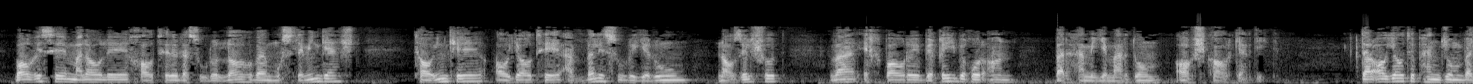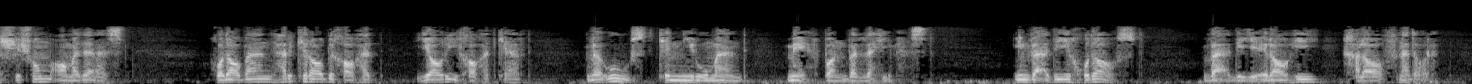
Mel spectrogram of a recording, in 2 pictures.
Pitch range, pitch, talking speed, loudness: 95-130 Hz, 110 Hz, 110 wpm, -15 LUFS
